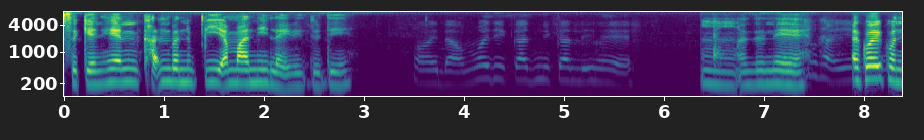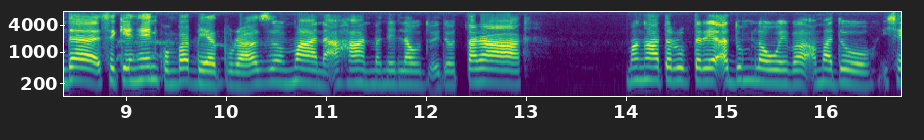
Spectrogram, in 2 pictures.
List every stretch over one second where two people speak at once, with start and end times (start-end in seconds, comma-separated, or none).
none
